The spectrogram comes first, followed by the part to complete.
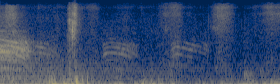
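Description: A bird calling several times in short, harsh, arching calls, the first and loudest at the start. A sharp click comes about a quarter of the way in, over a steady low rumble.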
